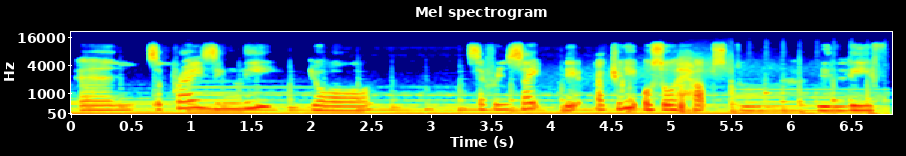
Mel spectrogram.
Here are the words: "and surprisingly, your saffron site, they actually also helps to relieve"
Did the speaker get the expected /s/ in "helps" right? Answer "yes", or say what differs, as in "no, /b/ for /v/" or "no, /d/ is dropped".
yes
